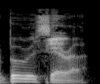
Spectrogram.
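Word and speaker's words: ブルセラ: can't pronounce this b-u-r-u-s-e-r-a it's almost like the guy from The Godfather buru Sarah yeah it's the Japanese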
